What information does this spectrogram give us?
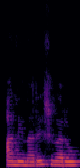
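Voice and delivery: plain reading voice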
